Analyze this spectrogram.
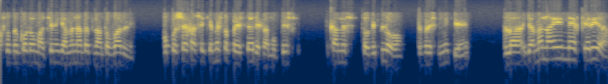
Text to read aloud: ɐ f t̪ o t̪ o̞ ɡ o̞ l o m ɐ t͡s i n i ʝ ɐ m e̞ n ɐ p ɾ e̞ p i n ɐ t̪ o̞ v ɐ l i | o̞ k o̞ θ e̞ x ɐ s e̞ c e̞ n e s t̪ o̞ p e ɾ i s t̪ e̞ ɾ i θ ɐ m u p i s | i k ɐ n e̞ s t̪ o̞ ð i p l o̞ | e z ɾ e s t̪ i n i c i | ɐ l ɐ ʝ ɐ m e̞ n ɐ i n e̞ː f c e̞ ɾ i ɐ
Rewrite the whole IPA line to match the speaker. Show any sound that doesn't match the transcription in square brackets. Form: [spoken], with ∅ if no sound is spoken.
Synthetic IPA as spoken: ɐ f t̪ o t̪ o̞ ɡ o̞ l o m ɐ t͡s i n i ʝ ɐ m e̞ n ɐ p ɾ e̞ p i n ɐ t̪ o̞ v ɐ l i | o̞ [p] o̞ [s] e̞ x ɐ s e̞ c e̞ [m] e s t̪ o̞ p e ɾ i s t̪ e̞ ɾ i θ ɐ m u p i s | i k ɐ n e̞ s t̪ o̞ ð i p l o̞ | e [v] ɾ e s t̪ i n i c i | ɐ l ɐ ʝ ɐ m e̞ n ɐ i n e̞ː f c e̞ ɾ i ɐ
